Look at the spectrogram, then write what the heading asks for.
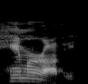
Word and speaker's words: Hammurabi: It's pronounced Hammurabi.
